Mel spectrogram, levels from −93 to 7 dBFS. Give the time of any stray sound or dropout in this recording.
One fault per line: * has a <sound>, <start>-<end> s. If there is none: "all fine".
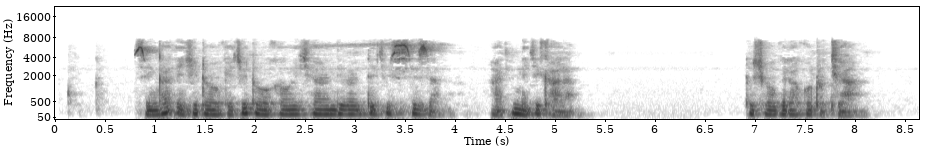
all fine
